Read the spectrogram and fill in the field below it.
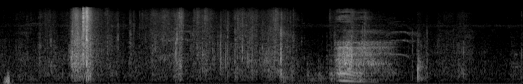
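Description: Leaves and plants rustle close by as someone brushes past them.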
